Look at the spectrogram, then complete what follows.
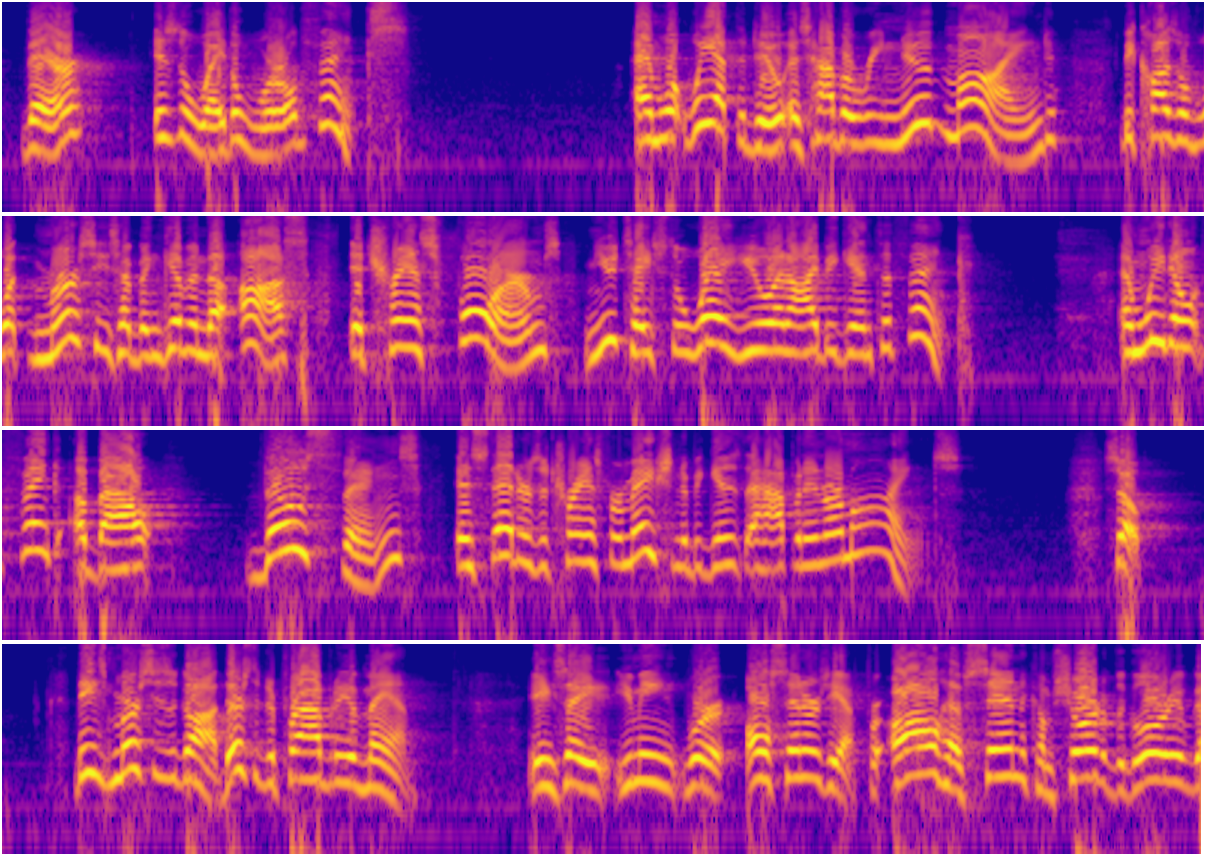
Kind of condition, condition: setting, large echoing room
